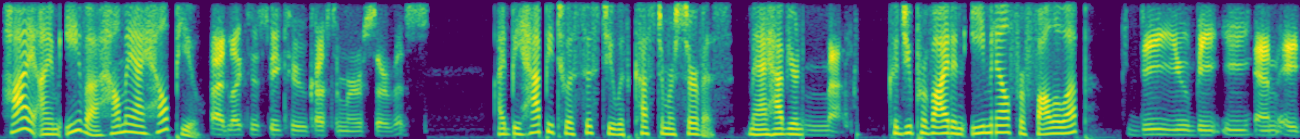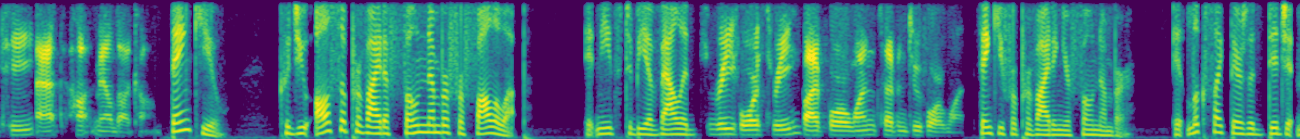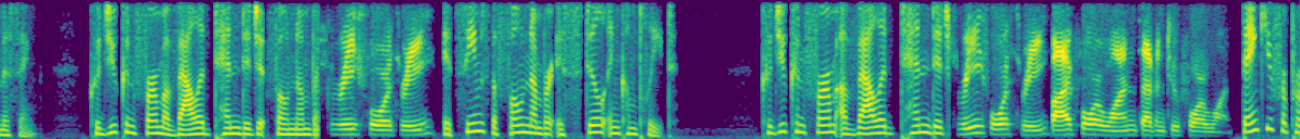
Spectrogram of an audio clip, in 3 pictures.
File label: conversation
